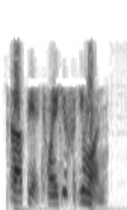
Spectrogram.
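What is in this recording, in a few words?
Light Rail Security Light Rail, scanner audio; ThompsonPeakHigh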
